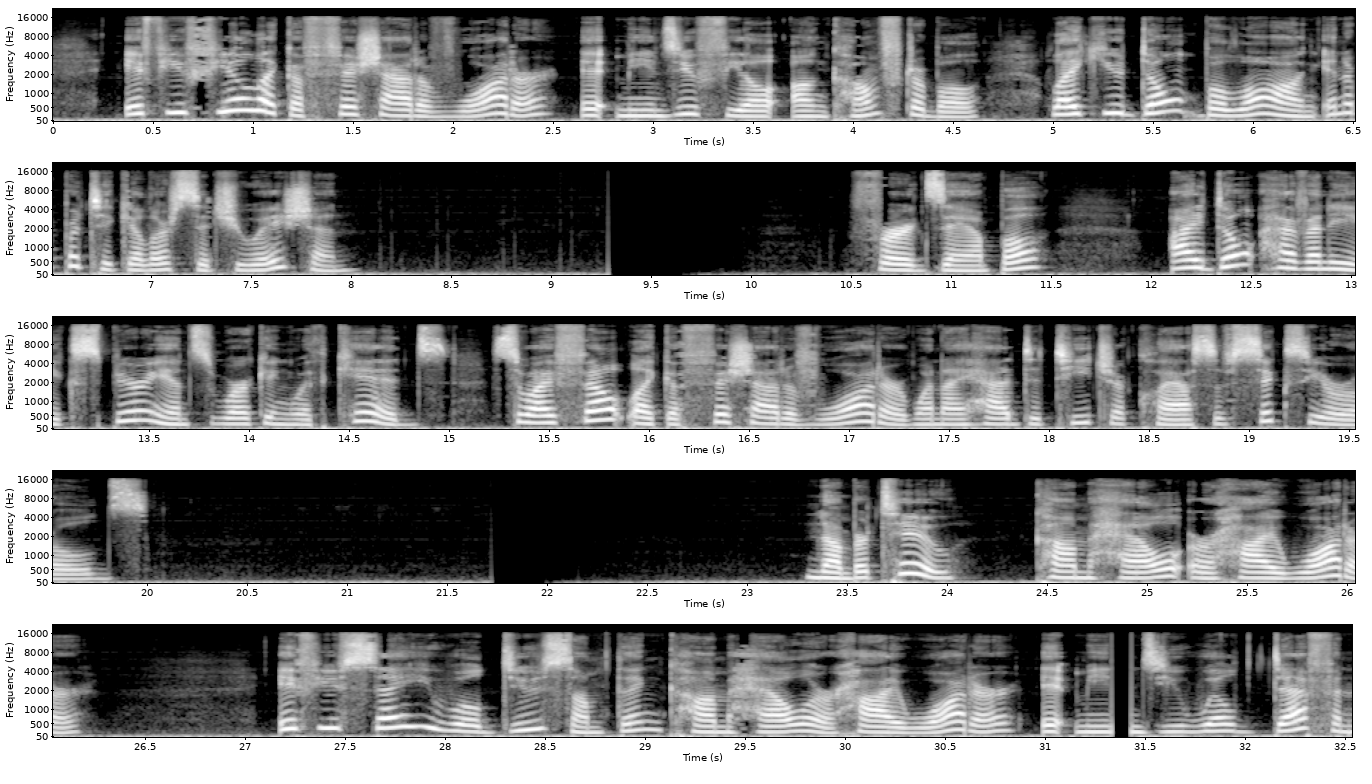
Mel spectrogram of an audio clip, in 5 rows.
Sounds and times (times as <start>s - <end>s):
Speech: 0.4s - 8.1s, 10.6s - 11.5s, 12.1s - 20.0s, 23.3s - 26.2s, 27.2s - 32.5s.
